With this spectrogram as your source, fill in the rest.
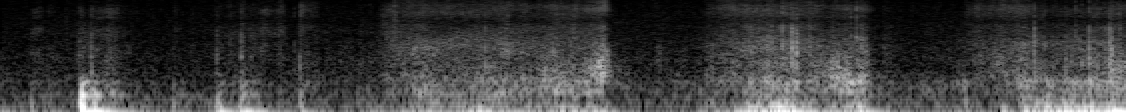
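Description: Folded blue denim jeans lying on a table are slowly scratched and rubbed with fingertips and short nails. The clip has soft, dull scratching and brushing strokes over a low rumble, with a few quick louder scrapes between quieter stretches of rubbing.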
